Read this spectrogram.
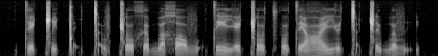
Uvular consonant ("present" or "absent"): present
